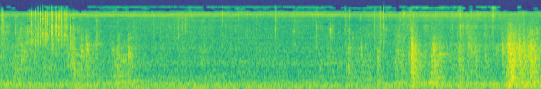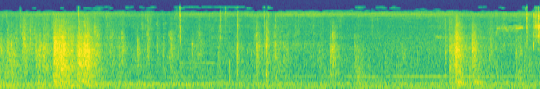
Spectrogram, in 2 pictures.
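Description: A cardboard model tractor's small electric motor and gearing running with a steady hum. There are several short crackling, crunching sounds of cardboard, the loudest about six seconds in.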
